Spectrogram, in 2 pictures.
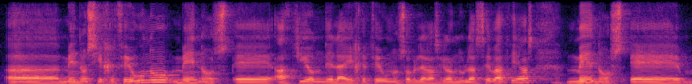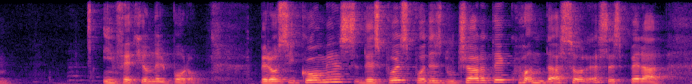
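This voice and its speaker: A young man, a nutrition coach answering viewer questions on a live stream in brisk, matter-of-fact replies with casual slang. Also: medium pitch.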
